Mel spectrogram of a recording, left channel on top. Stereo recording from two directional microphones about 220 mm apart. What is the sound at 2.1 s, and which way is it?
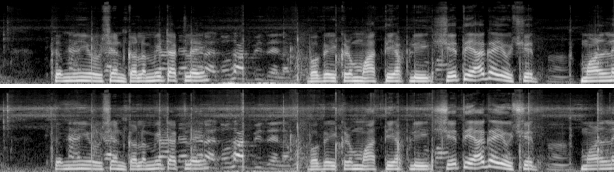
Speech, 55° right (ahead or behind).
